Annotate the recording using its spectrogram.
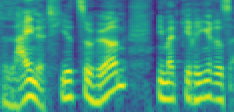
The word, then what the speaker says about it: Lynott: Well, my next guest this morning is Philomena Lynott. And that's how you pronounce it, as she just told me.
